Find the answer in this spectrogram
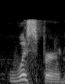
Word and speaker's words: whispered: Now this word here is whispered with the accent at the beginning.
